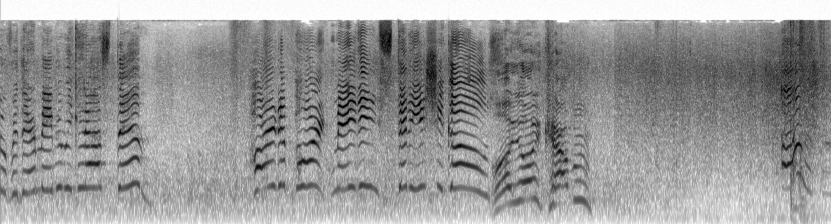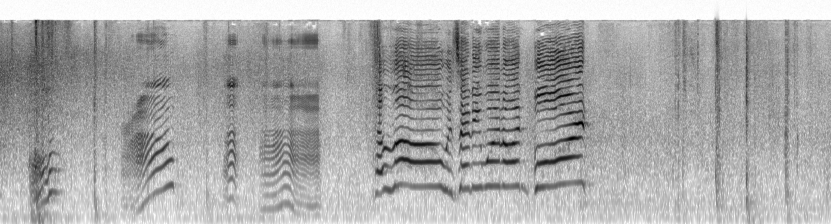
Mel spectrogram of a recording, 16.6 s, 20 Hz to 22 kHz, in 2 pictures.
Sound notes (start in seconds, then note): 8.8 dog yelps; 9.9 meows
